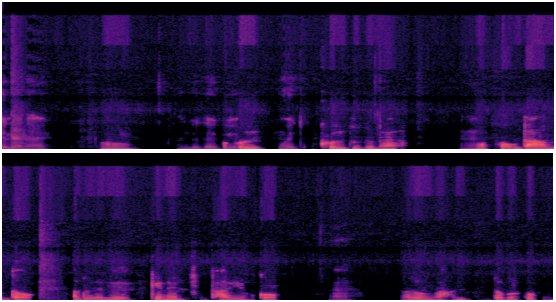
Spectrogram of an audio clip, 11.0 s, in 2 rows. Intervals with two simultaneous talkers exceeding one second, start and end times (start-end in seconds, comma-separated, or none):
none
